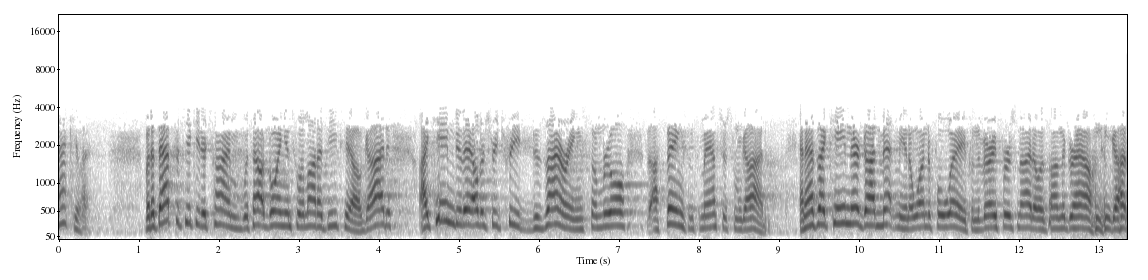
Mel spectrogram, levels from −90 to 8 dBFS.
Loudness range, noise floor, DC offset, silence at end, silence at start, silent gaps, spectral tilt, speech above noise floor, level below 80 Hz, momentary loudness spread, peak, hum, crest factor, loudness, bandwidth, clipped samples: 2 LU; -51 dBFS; under 0.1%; 0 s; 0 s; none; -11 dB/octave; 26 dB; -74 dBFS; 9 LU; -8 dBFS; none; 18 dB; -26 LUFS; 4 kHz; under 0.1%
